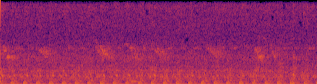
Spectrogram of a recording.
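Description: An engine running steadily nearby, its low, even pulse beating about eight times a second.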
